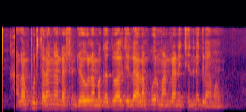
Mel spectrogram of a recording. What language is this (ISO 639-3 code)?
tel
